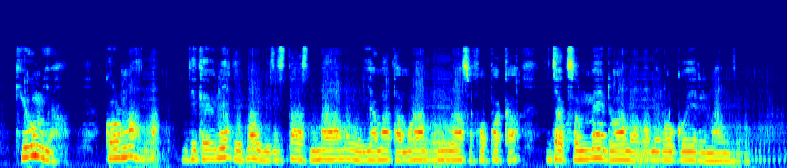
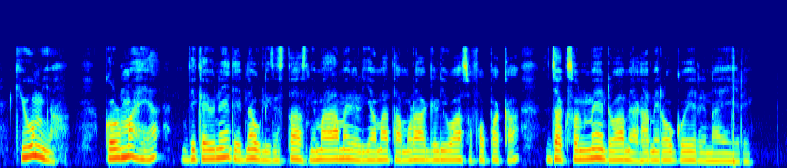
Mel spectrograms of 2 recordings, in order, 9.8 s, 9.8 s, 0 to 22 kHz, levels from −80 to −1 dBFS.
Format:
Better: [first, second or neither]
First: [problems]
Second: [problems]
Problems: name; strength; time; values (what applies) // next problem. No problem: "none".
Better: second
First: noise reduction (neural separator model SepFormer DNS4)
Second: none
